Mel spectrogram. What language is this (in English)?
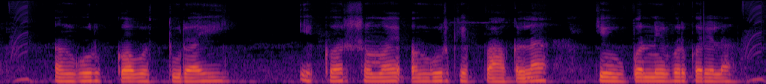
Bhojpuri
